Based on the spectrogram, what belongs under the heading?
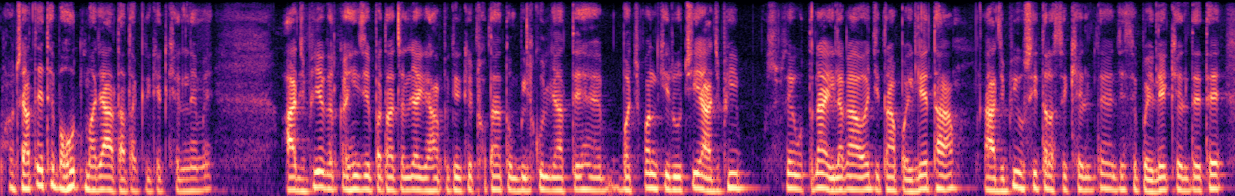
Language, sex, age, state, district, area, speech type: Hindi, male, 18-30, Uttar Pradesh, Ghazipur, rural, spontaneous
